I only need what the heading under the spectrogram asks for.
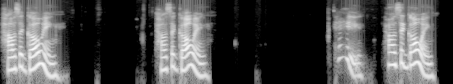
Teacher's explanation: Notice I didn't really pronounce the T. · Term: glottal stop T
